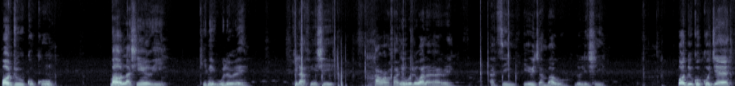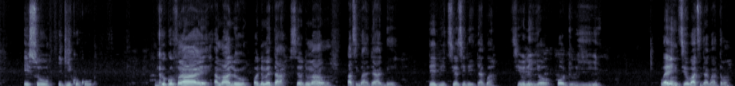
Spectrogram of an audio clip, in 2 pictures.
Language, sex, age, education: Yoruba, male, 15-29, tertiary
